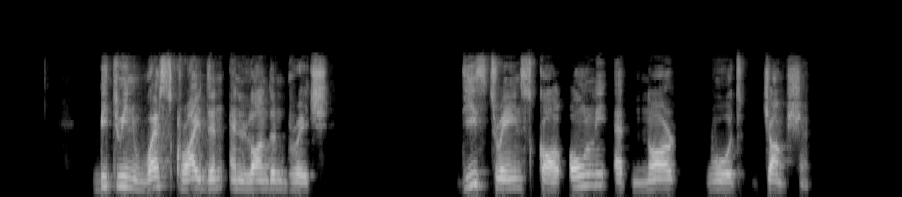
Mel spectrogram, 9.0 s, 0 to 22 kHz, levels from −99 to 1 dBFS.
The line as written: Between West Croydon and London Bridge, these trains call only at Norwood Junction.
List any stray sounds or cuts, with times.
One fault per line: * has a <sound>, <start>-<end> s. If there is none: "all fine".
all fine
